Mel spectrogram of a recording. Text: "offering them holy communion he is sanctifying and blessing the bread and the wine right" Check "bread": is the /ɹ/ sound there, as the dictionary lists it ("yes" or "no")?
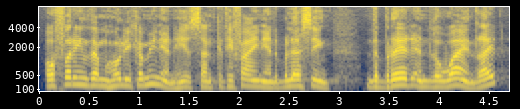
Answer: yes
